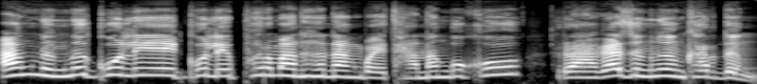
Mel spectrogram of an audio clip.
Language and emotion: Bodo, angry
